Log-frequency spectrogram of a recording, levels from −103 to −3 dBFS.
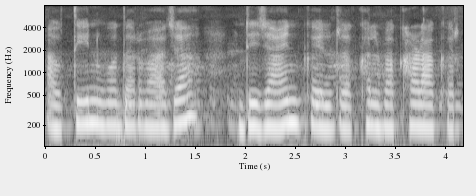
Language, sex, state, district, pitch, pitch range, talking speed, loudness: Bhojpuri, female, Jharkhand, Palamu, 190 Hz, 185-200 Hz, 130 wpm, -16 LUFS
